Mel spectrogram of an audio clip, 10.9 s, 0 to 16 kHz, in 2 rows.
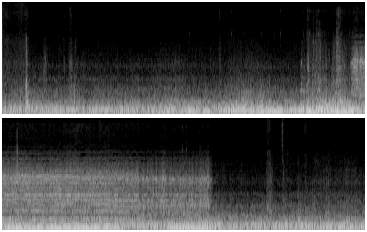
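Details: Nissan S15 at idle: a buzzy, even-pitched whine for a few seconds at odd times when the clutch is pressed, in neutral or gear, after a new Exedy clutch kit with throw-out bearing and spigot bush covered 50 miles then years of storage; owner suspects the throw-out bearing.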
